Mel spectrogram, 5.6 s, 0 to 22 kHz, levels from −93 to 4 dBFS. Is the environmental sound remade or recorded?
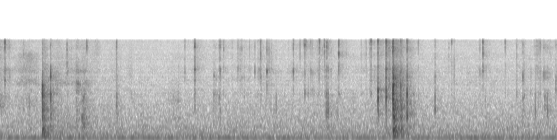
remade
